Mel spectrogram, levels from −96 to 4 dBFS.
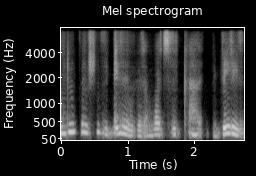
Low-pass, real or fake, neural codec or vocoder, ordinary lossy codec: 7.2 kHz; fake; codec, 16 kHz, 0.5 kbps, FreqCodec, smaller model; none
